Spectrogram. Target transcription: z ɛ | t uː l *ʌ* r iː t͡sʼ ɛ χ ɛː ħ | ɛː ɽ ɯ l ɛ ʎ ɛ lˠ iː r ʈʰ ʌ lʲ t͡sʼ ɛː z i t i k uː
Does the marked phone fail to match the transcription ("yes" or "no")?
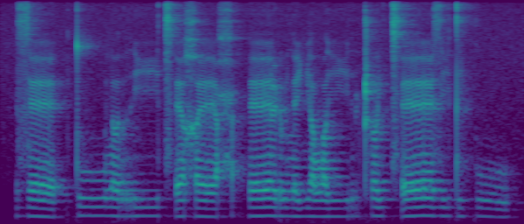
no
